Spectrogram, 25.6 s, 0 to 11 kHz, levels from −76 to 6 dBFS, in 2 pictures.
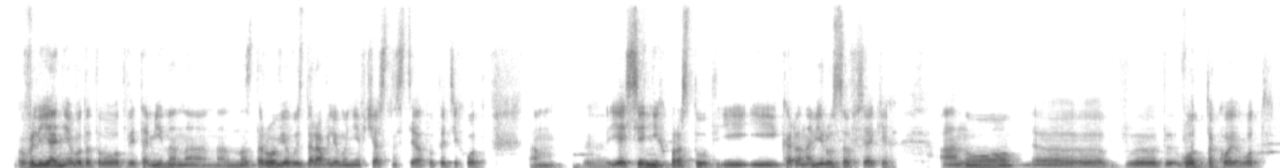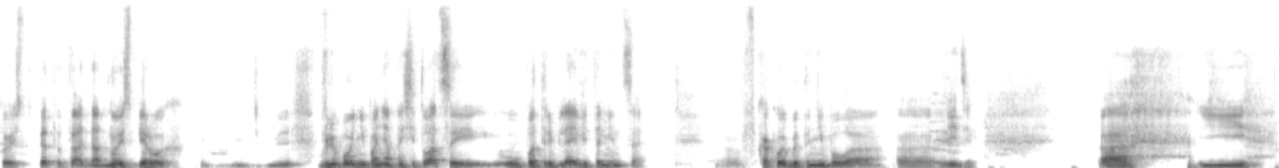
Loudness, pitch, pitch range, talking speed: -28 LUFS, 105 Hz, 80-125 Hz, 125 wpm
